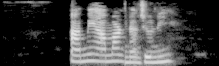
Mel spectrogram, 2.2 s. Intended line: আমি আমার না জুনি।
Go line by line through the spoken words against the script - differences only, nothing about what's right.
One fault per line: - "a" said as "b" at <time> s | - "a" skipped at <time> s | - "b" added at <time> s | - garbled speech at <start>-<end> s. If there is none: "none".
none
